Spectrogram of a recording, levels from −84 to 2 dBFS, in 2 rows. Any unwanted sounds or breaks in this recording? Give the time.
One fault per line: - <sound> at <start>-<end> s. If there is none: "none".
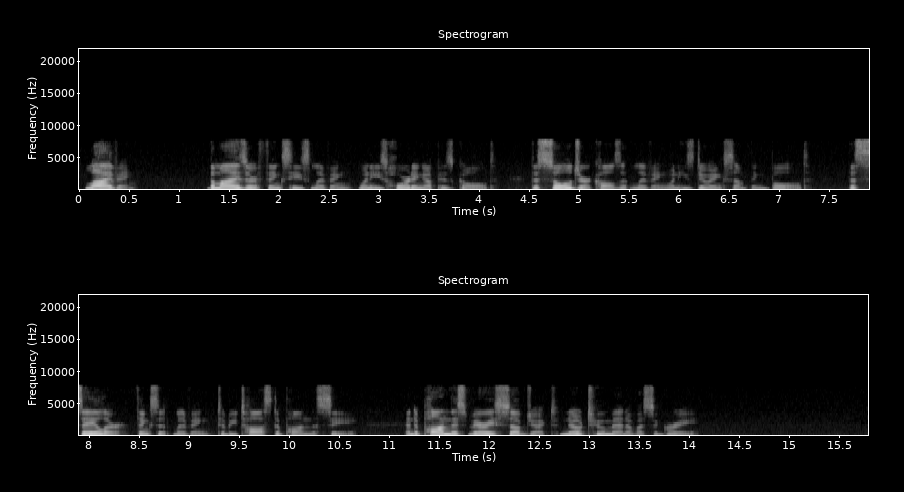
none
